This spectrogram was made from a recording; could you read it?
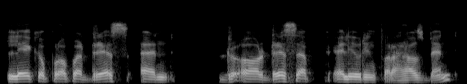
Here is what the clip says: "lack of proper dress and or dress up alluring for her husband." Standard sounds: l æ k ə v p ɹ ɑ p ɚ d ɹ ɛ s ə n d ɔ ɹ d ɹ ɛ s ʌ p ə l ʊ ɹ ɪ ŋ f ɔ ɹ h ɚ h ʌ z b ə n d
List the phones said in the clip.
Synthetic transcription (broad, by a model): l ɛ k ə p ɹ ɑ p ɚ d ɹ ɛ s ə n d ɔ ɹ d ɹ ɛ s ʌ p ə l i ɹ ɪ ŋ f ɔ ɹ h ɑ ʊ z b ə n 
